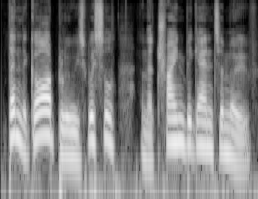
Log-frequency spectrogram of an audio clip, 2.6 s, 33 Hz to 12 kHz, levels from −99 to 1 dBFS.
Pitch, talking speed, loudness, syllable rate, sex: 155 Hz, 280 wpm, -16 LUFS, 6.5 syllables/s, male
